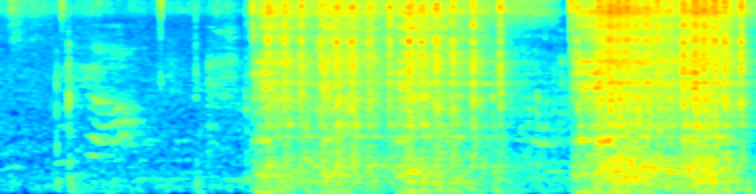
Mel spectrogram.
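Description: A domestic sewing machine stitches a lining blouse in two bursts of rapid whirring, the second louder, after a quieter opening with soft voices.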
